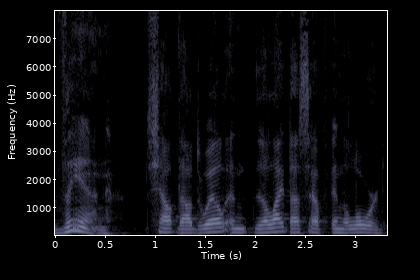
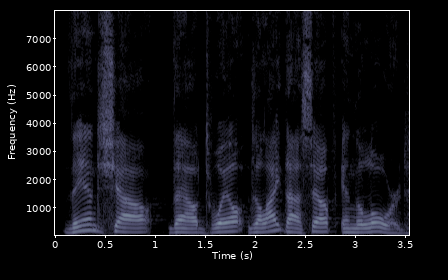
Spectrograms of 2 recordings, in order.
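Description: First: Said in the usual way. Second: Then shalt thou dwell drawn out slowly, each word weighted; slow emphatic reading. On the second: Shown as a demonstration. Preacher reading a circled verse to the congregation, slow and weighty. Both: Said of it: "I put a circle around that".

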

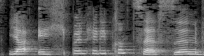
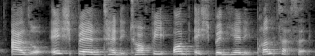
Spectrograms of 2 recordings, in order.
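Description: First: High, haughty little princess; bossy princess voice. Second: Bossy little princess guinea pig voice; lightly voiced pet princess; piglet voice. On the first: Retold or imitated. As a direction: play the spoiled princess. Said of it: "halt so richtig so". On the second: Shown as a demonstration. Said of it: "ihre Stimme ist, ist die hier".

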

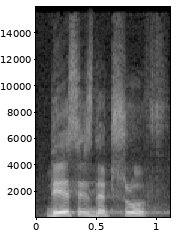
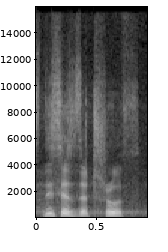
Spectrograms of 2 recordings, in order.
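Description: First: "This" lifted and hit harder, falling after; stress on This. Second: Said in the usual way. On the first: Real, not acted. Preacher insisting to the congregation, stressing "This". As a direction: punch "This" to drive it home.

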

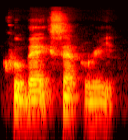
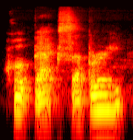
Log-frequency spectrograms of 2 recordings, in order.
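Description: First: Flat Quebec separate. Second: Questioning Quebec separate. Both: Shown as a demonstration. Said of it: "Separate needs an S".

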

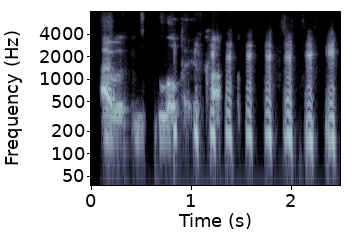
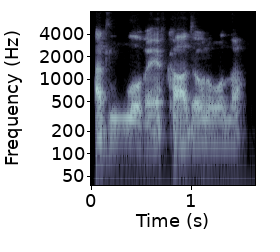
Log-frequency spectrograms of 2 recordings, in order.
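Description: First: "would love" drawn out slowly for emphasis; slow down and lean on "would love"; emphatic repeat. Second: Said in the usual way. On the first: Real, not acted. Co-host insisting on his wish for Cardona, "would love" slow and emphatic.

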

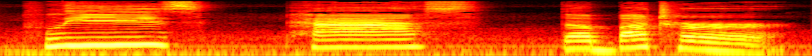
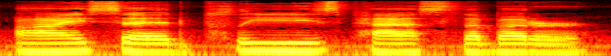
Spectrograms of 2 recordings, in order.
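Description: First: Please pass the butter, loud and stiff; loud, overly distinct request; father at dinner, booming for the butter. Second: Low, grim repeat of please pass the butter; slow, grim and lowered; father losing patience at dinner, low and grim. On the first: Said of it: "in a very loud voice". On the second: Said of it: "in a low, grim voice". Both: A narrator's reading.

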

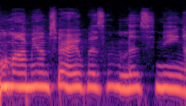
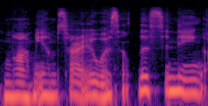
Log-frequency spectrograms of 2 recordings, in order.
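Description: First: High, louder voice, welling up; teary retelling. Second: Lightly voiced child apologizing; child's confession. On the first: Retold or imitated. Mom moved by her daughter's apology, teary and high-pitched. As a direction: choke up while quoting a child's apology. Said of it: "I'm getting teary". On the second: Mom quoting her daughter's confession, lightly imitated apology. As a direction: retell a little one's apology, lifting slightly at the end. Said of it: "she also confessed".

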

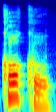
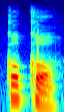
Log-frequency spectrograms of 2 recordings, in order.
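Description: First: Coco, stress the first syllable and end in a U sound. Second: Cocô, stress on the final syllable; cocô with the weight on the last syllable; stress on the end. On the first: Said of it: "the emphasis is in the first syllable". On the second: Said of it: "the stress is at the end". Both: Shown as a demonstration.

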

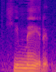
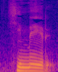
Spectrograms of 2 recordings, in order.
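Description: No difference in how they are said.

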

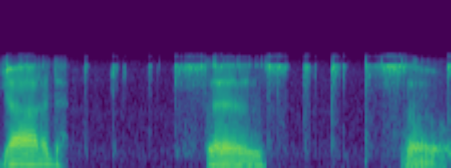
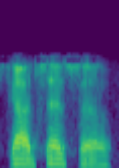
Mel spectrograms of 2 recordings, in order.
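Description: First: "God" "says" "so" each as a separate word with long pauses, dropping lower; "God ... says ... so" spaced out, falling heavier on "so"; slow emphatic repeat. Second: Said in the usual way. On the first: Shown as a demonstration.

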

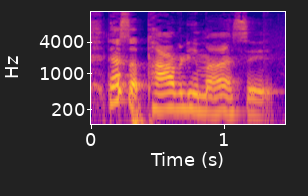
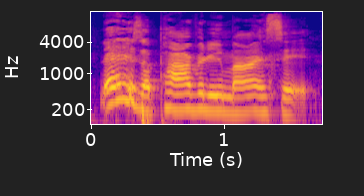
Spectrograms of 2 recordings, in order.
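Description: First: Said in the usual way. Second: "That is" spelled out in full, with weight on THAT; emphatic restatement. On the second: Real, not acted. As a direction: hit THAT harder and say "is" as its own word. Repeats verdict in full for emphasis.

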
